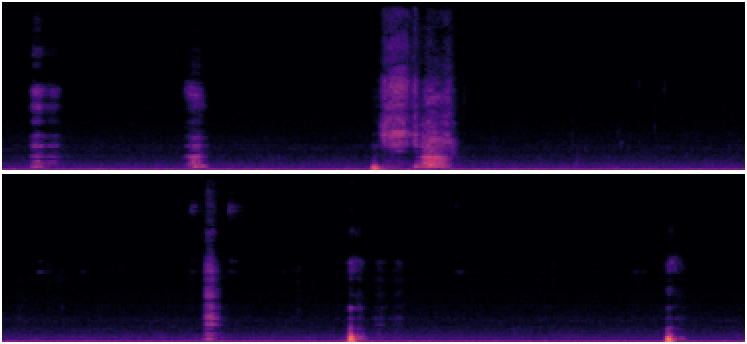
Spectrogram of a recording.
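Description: An adult makes a run of short catching gasps and one fuller breathy burst as a sneeze stays stuck.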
